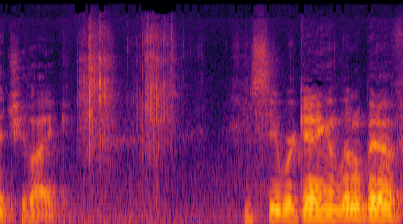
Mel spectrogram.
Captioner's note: rattling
